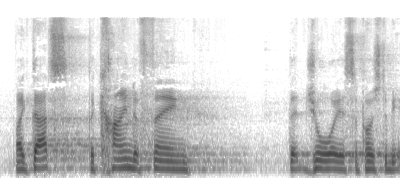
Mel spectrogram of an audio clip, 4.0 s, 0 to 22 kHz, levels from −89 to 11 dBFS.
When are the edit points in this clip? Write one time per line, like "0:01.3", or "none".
none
